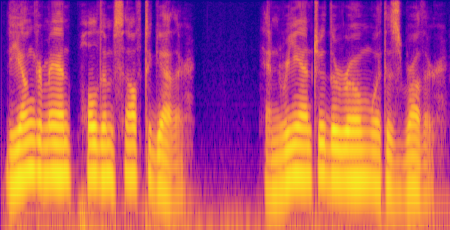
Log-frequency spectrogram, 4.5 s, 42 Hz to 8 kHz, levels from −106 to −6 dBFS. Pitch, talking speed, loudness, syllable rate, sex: 130 Hz, 175 wpm, -17 LUFS, 5.9 syllables/s, male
